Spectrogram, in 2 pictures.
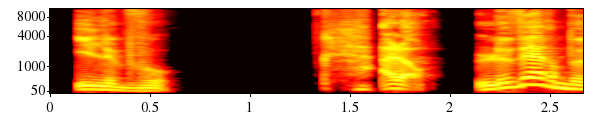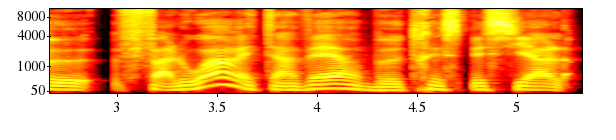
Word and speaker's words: falloir: J'ai bien dit falloir, ça prend deux L, ça se prononce comme si c'était un seul L.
